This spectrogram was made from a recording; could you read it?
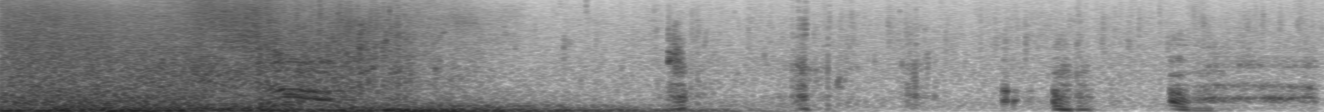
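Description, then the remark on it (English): A loud, crackling lightning blast from Thor's glowing hammer roars up at once and fades over a couple of seconds, followed by a few scattered sharp pops and clicks in near silence. “Thor's hammer glowed bright, brighter than ever before. Lightning flashed forth from it.”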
